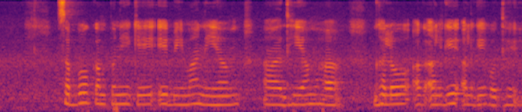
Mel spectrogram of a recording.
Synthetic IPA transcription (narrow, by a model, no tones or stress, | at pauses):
səbokə̃mpənikeebiːmanijəm | d̪ʱijəmɦə | ɡʱɐəloəlɡeʔəlɡeɦoːt̪ɦeː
